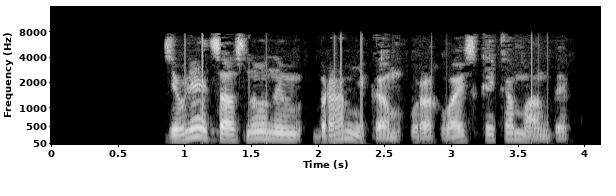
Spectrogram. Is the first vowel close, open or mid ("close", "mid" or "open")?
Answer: open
